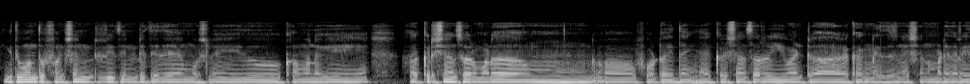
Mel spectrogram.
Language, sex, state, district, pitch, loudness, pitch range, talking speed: Kannada, male, Karnataka, Dakshina Kannada, 100 Hz, -19 LUFS, 100-105 Hz, 135 wpm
